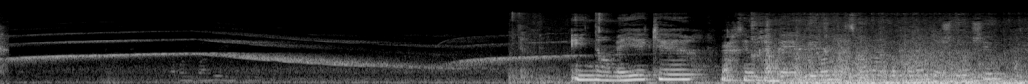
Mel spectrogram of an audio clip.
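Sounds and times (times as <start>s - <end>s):
ambulance siren wailing: 0.0s - 6.8s
traffic rumble: 0.0s - 10.2s
speech: 5.1s - 10.2s.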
